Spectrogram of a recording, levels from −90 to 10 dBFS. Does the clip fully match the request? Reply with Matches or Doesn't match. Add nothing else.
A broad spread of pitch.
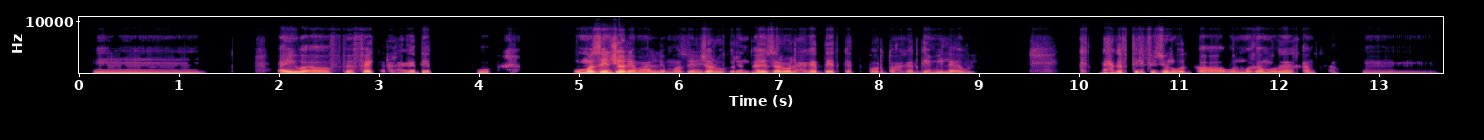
Doesn't match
